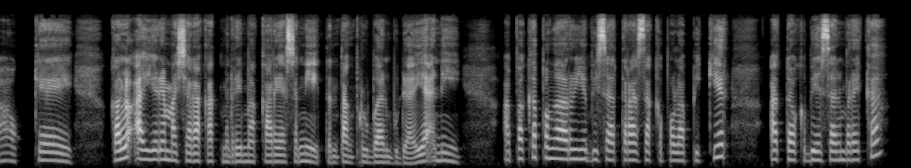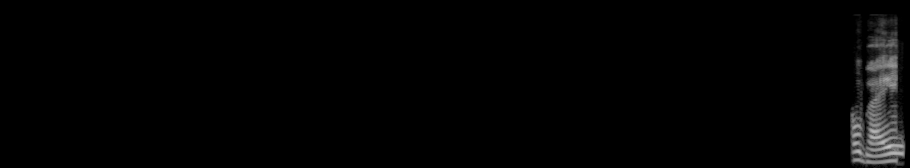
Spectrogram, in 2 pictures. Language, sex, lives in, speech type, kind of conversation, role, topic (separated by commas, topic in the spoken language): Indonesian, female, Netherlands, read, expert-assistant, asker, Bagaimana peran seni dalam menceritakan perubahan budaya di berbagai negara?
